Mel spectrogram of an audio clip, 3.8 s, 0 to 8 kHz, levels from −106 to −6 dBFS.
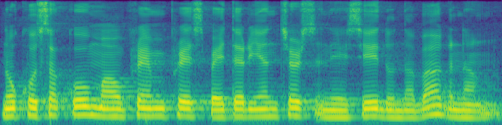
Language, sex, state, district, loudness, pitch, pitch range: Garo, male, Meghalaya, West Garo Hills, -14 LUFS, 140 Hz, 130-145 Hz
